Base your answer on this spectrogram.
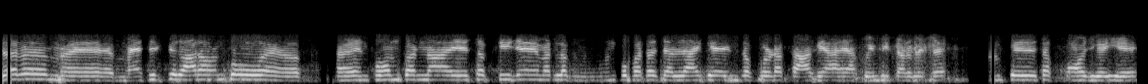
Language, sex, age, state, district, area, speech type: Hindi, male, 18-30, Madhya Pradesh, Hoshangabad, urban, conversation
